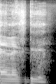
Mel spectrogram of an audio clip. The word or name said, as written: LSD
